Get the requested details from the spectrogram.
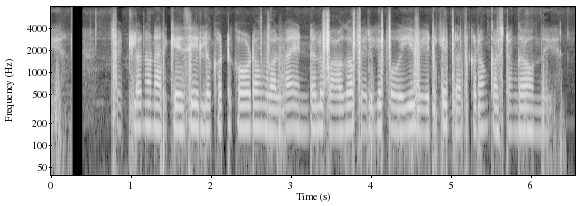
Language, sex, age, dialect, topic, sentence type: Telugu, female, 25-30, Utterandhra, agriculture, statement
